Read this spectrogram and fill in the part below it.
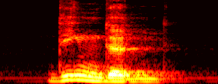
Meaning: inflection of dienen: 1. plural past indicative 2. plural past subjunctive
- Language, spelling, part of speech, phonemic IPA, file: Dutch, dienden, verb, /ˈdindǝ(n)/, Nl-dienden.ogg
